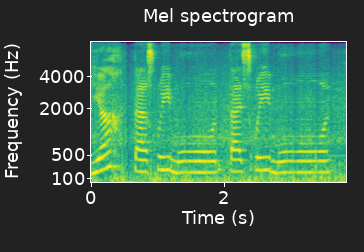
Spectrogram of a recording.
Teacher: تا کو باریک اور صاد کو پر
